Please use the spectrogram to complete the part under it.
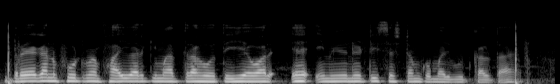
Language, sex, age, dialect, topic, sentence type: Hindi, male, 25-30, Awadhi Bundeli, agriculture, statement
